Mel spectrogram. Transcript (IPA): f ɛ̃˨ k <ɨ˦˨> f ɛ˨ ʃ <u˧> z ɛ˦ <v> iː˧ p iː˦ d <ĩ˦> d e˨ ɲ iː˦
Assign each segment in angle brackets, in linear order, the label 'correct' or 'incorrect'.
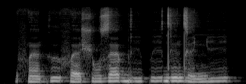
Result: correct, correct, incorrect, correct

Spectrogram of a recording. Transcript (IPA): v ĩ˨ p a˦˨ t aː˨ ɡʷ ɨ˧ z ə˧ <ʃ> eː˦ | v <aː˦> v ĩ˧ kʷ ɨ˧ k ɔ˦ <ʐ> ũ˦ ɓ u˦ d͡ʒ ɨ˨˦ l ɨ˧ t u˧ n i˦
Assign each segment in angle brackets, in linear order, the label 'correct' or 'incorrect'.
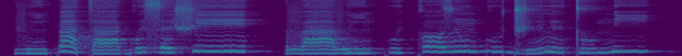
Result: correct, incorrect, incorrect

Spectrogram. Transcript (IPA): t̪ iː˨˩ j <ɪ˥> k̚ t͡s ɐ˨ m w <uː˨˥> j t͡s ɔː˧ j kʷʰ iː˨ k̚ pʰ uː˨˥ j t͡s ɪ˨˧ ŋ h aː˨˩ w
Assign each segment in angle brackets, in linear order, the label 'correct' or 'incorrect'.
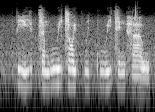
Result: incorrect, incorrect

